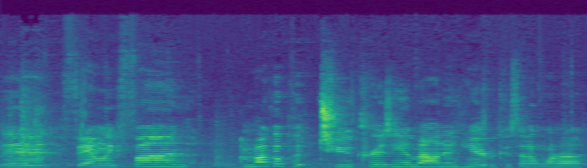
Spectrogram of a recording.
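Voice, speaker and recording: A woman at a moderate pace, music in the background and audible room echo around her. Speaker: family vlogger. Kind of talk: casual tutorial vlog. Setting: home office, speaking to camera. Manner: rambling, filler-heavy.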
